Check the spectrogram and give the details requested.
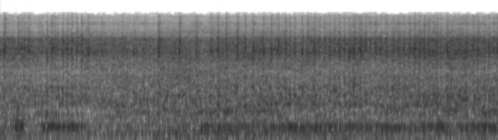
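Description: Enduro dirt bike engine running under throttle. It eases off about a second in, then picks back up and holds steady.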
